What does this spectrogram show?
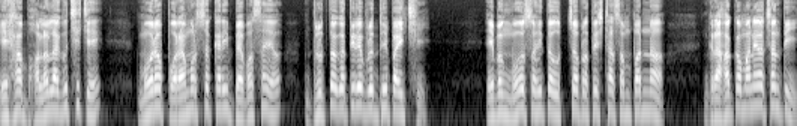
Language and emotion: Odia, happy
